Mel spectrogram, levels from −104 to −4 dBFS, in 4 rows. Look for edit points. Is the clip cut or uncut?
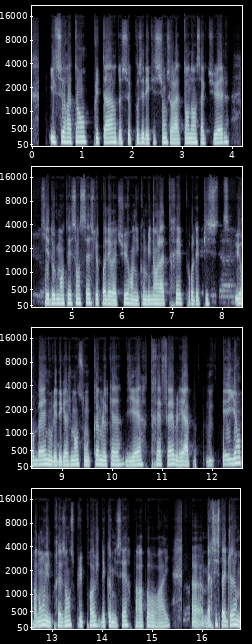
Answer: cut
